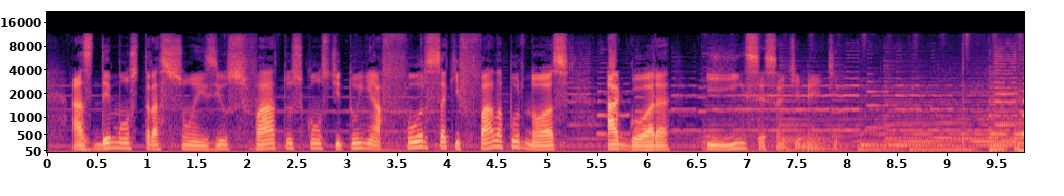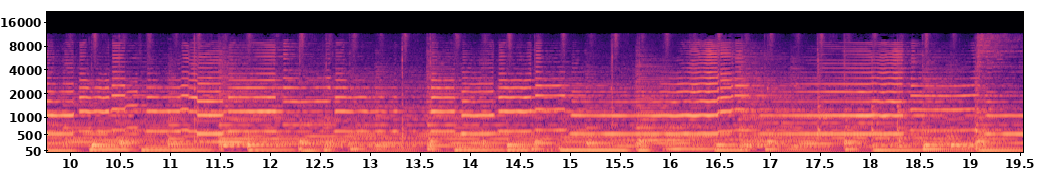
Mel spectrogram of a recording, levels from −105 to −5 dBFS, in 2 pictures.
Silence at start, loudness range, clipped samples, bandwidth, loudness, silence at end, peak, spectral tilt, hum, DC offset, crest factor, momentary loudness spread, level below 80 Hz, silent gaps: 0 s; 5 LU; under 0.1%; 11.5 kHz; -24 LUFS; 0 s; -2 dBFS; -5 dB/octave; none; 0.4%; 22 dB; 10 LU; -36 dBFS; none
